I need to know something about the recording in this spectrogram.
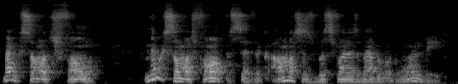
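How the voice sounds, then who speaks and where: A man's voice: lowish voice, lively intonation, racing, a bit bright, slight background noise. A man voicing an awkward, mopey, lovesick cartoon preteen boy in a hesitant, defensive way, with a roomy echo. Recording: roomy, echoey sound.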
